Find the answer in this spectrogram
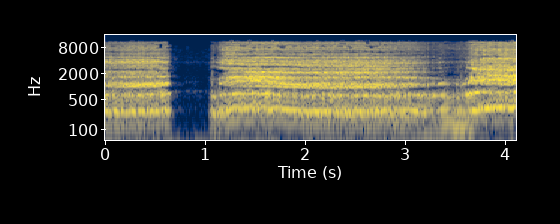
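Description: A pig gives loud, drawn-out, rasping squeals broken by a brief pause.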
